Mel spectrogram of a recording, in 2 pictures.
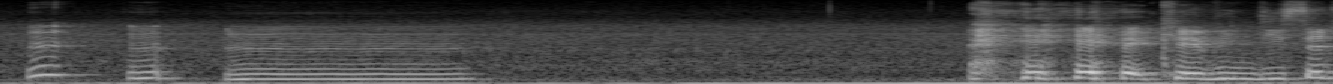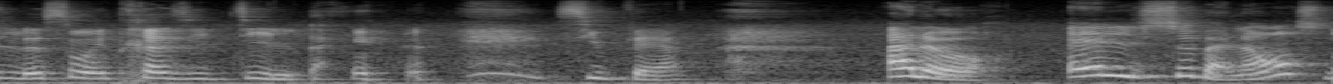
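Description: Slow, encouraging woman teaching French. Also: high-pitched. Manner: slow, clear, encouraging, reads chat names aloud. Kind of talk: live online French lesson.

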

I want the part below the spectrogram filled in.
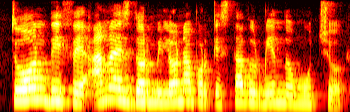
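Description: Profesora española lenta y expresiva. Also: female voice, fairly high pitch, steady tone. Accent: Spanish from Spain. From Spain. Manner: slow, exaggerated acted examples, checks in with "¿sí?". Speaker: Spanish teacher streaming a live class. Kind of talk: live-streamed language lesson.

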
